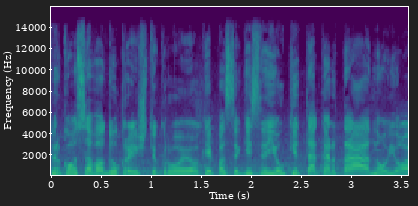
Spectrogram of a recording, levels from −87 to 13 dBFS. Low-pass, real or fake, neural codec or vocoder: 14.4 kHz; real; none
